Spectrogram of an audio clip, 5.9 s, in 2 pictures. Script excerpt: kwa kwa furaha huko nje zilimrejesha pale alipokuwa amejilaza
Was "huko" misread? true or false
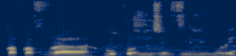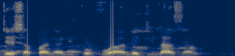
false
